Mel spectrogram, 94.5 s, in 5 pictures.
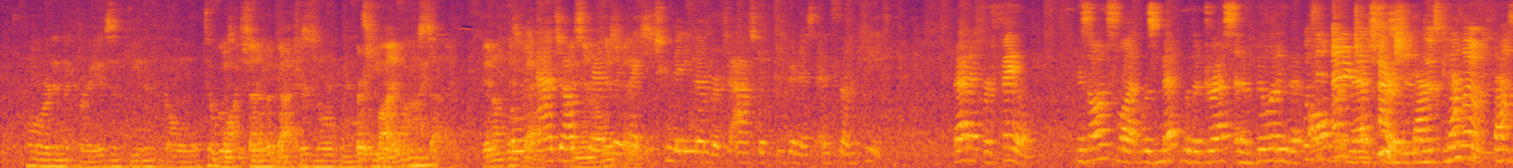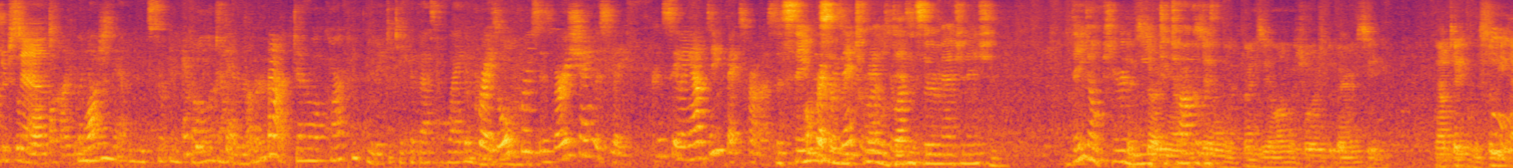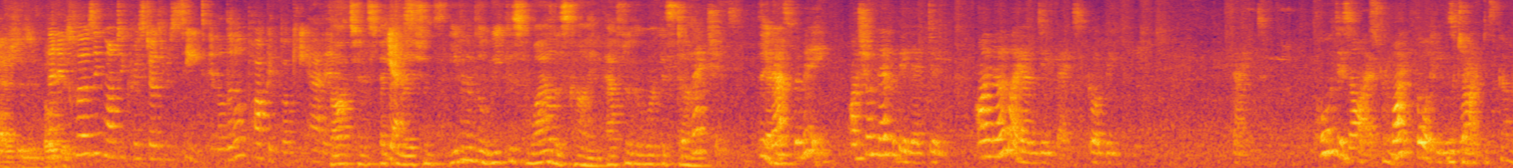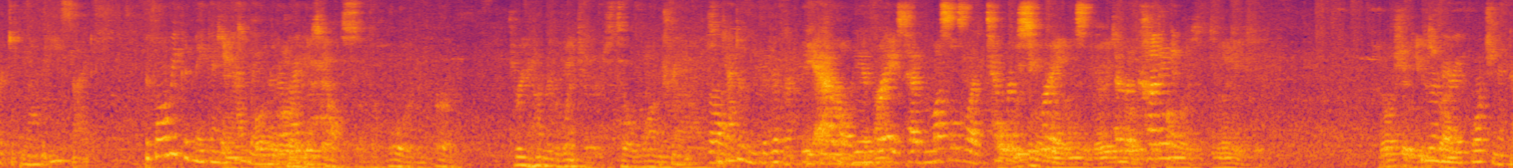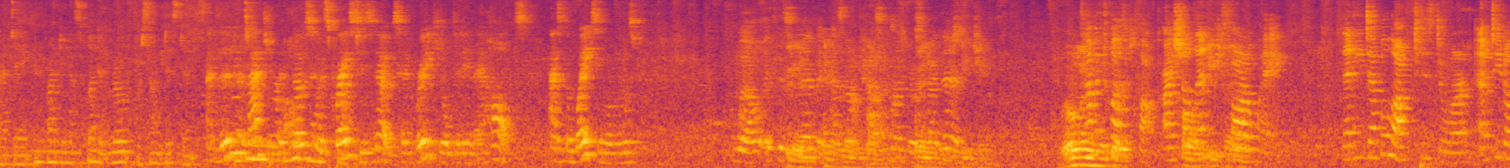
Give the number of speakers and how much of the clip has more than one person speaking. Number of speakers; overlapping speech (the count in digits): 9, about 37%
